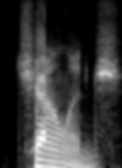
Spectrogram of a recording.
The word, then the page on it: challenge: American English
